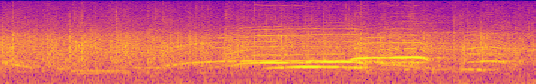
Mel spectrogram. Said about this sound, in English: Oh, clap your hands to the Lord and give God praise.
